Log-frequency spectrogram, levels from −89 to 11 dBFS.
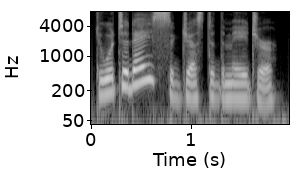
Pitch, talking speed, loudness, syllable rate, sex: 180 Hz, 210 wpm, -18 LUFS, 5.5 syllables/s, female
